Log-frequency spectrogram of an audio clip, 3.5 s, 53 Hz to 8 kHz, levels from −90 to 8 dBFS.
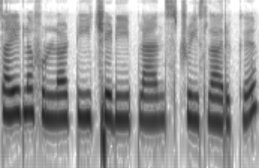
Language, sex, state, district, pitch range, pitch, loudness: Tamil, female, Tamil Nadu, Nilgiris, 225-250 Hz, 235 Hz, -14 LUFS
